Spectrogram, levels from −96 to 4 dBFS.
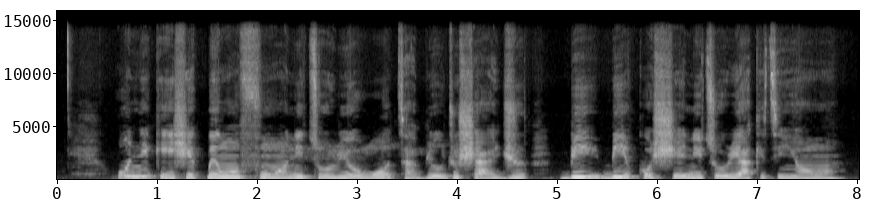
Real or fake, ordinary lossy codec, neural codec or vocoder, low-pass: real; none; none; 14.4 kHz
